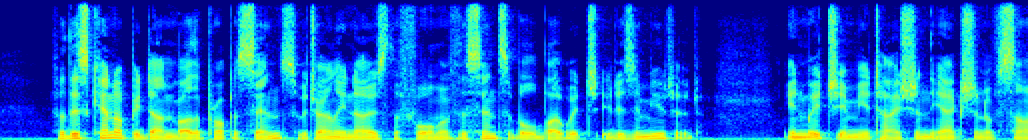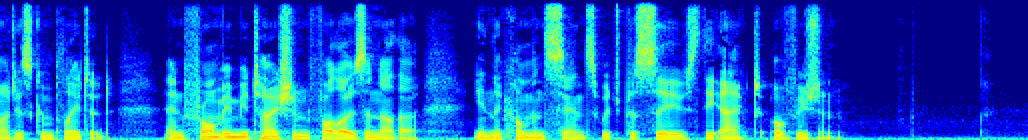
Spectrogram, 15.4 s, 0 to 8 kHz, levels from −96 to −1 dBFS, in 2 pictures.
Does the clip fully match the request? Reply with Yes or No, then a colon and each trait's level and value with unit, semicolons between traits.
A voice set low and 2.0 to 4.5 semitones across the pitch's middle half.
Yes: very low, 90 Hz; average, 3.9 semitones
